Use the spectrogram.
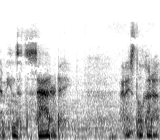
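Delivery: soft whisper under the breath. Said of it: "and I'm whispering".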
